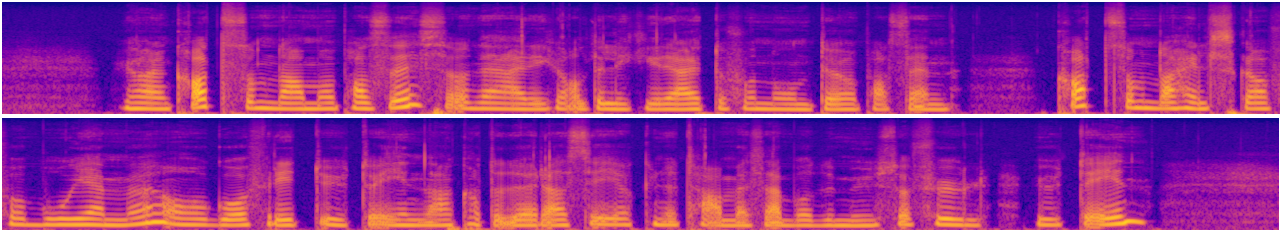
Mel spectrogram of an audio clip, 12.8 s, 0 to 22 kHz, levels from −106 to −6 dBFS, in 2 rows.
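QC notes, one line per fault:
No faults heard.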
